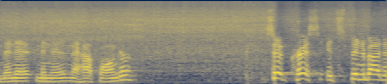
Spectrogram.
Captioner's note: sizzling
